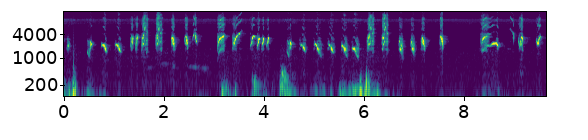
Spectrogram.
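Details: Greater green leafbird in energetic 'gacor full nembak isian' song with mimicked fillers: a fast stream of short whistled and chirped notes, some sliding, some buzzy, with low thumps beneath.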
